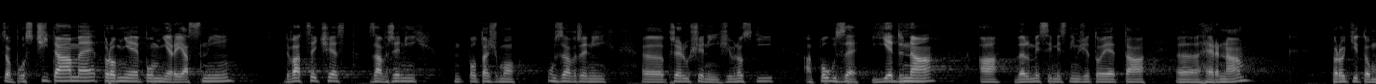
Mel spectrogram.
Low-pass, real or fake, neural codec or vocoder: 7.2 kHz; real; none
